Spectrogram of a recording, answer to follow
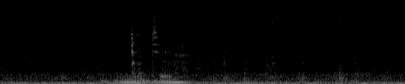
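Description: Light scattered clicks and scrapes of the sustain-pedal linkage, a steel rod worked up through a lever arm into a wooden rod under an upright piano, handled by hand. A brief voiced sound from the worker comes about a second in.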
